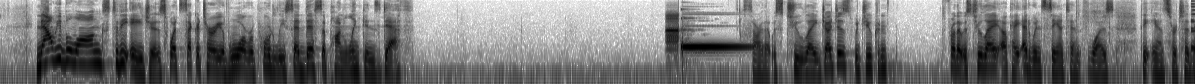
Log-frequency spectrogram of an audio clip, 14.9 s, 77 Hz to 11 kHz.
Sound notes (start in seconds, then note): 8.2 timer buzzes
